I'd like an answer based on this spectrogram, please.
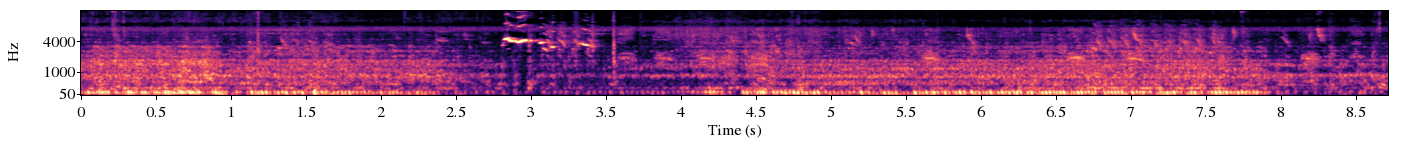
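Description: Motorcycle engine running as the bike rides along a rough dirt track, easing off about two and a half seconds in and picking up again about four and a half seconds in, then easing off again near the end. About three seconds in there is a sudden loud sound with a high chirp.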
